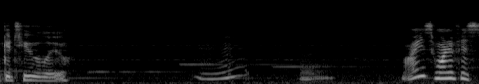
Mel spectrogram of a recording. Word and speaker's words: Cthulhu: I'm saying his name wrong, I should be saying Cthulhu.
